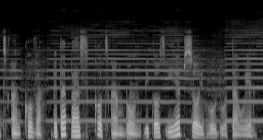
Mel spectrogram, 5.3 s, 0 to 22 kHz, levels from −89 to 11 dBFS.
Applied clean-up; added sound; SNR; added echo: none; Bowed string instrument; 16 dB; none.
